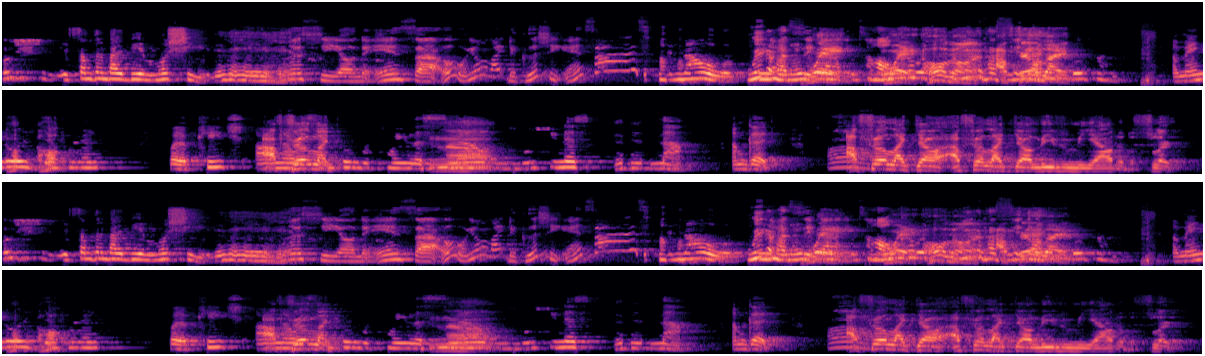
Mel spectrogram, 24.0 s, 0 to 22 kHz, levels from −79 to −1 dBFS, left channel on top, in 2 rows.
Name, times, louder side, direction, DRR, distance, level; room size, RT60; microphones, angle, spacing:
voice 1, 0.0-2.9 6.6-11.1 11.7-13.0 13.7-17.9 18.1-18.8 19.3-19.7, left 2 dB, 25° left, 7 dB, 1.0 m, -28 dB
voice 2, 2.6-6.7 7.5-9.1 9.6-10.4 11.4-11.5 20.3-20.8, left 1 dB, 5° left, 2 dB, 0.7 m, -29 dB
voice 3, 8.0-8.4 8.8-10.7 12.0-12.6 14.6-15.3 16.3-16.9 20.4-23.7, left 3 dB, 60° left, 7 dB, 1.0 m, -26 dB
19.5 x 7.9 x 7.8 m, 0.79 s
head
